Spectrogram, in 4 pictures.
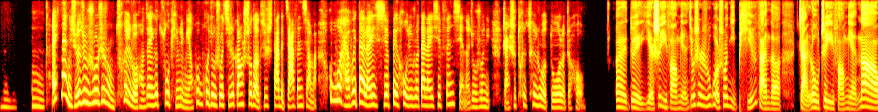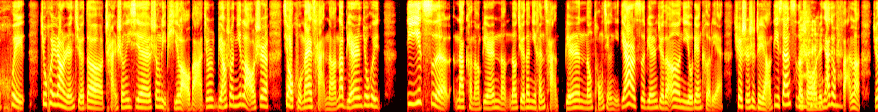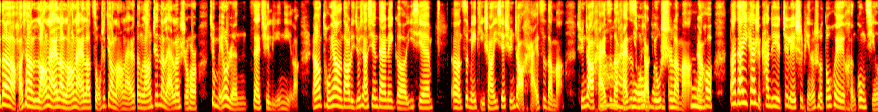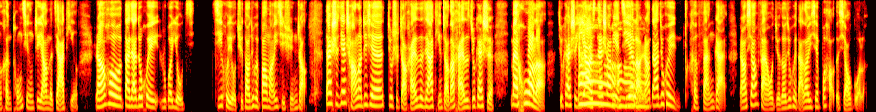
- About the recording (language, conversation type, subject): Chinese, podcast, 你愿意在作品里展现脆弱吗？
- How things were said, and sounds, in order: other background noise; chuckle; tsk; lip smack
